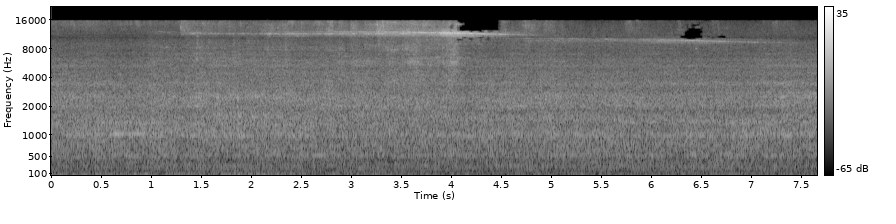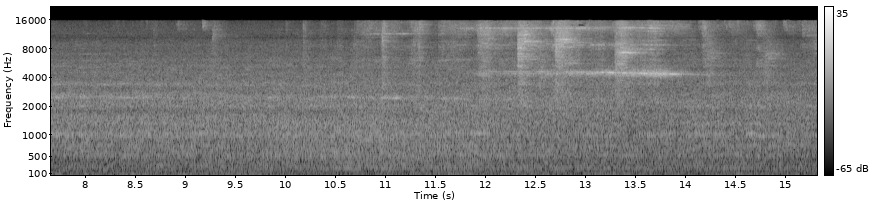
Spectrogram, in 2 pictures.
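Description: A long intermodal freight train's container and tank-container wagons rolling past on a curve, a steady noise of wheels on rail. Short high-pitched wheel squeals and clicks come in about twelve seconds in.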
